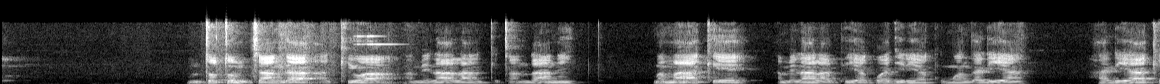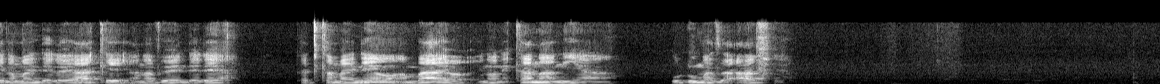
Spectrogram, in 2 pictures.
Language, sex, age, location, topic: Swahili, male, 25-35, Dar es Salaam, health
